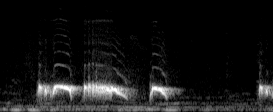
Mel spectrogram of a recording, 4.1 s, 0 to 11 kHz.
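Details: Spotted dove in 'kuk 1' challenge mode, calling to lure other doves. A full phrase: a brief double coo, a long warm wavering coo and a short falling coo. Silence follows before the next phrase begins.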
